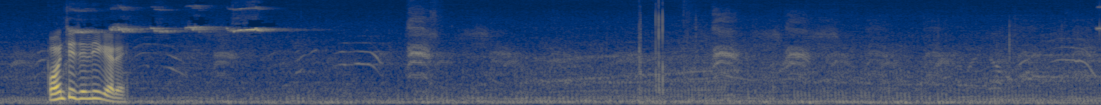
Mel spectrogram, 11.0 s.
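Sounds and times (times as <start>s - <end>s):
harsh caw-like bird calls: 0.0s - 11.0s
birds whistling: 0.5s - 5.1s.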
